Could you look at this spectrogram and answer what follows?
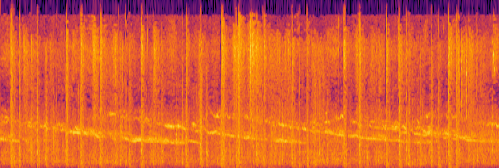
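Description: Aerial firework shells bursting: a dense, continuous run of bangs and crackles. Over them a high whistle falls in pitch, repeating about once a second.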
